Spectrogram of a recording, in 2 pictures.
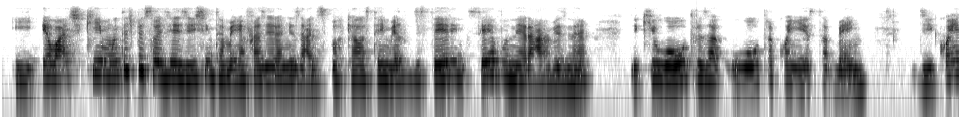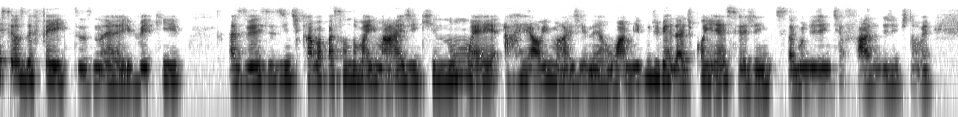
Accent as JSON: {"language": "Portuguese", "region": "Rio de Janeiro", "country": "Brazil", "said": "eu sou carioca"}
